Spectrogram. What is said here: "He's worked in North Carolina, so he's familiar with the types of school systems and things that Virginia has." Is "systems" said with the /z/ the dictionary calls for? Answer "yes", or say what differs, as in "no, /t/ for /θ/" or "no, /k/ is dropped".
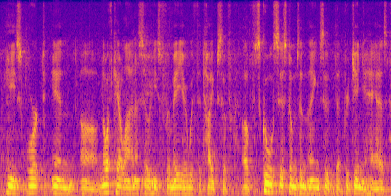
yes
